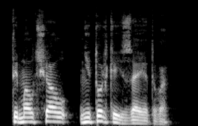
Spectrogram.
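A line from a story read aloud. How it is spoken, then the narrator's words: Calm. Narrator (Russian): спокойно сказала Елена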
